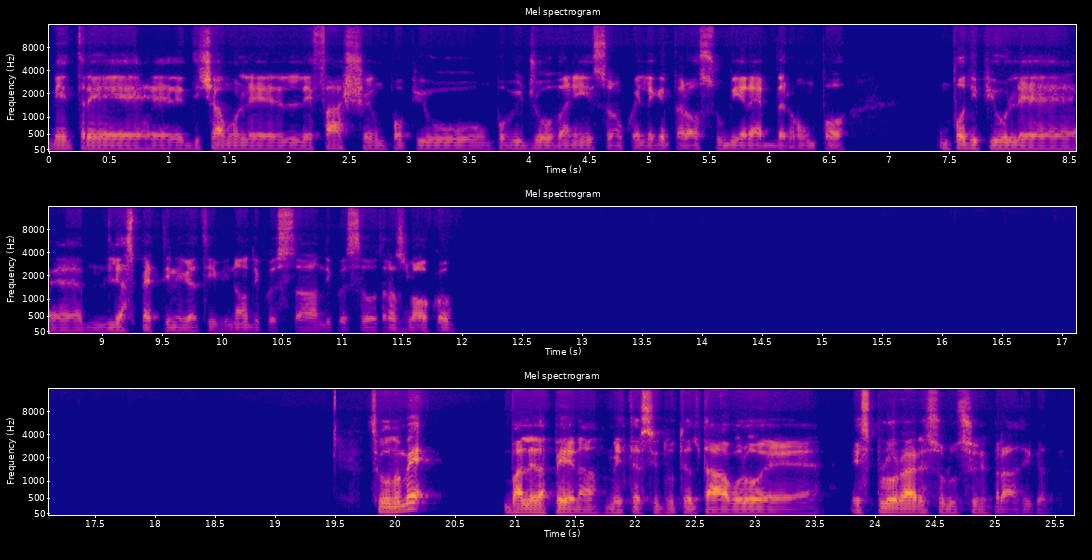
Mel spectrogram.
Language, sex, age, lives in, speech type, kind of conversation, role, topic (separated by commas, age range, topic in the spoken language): Italian, male, 35-39, Italy, conversation, advice, advisor, Come affrontare la scelta di trasferirsi per lavoro se questo rischia di dividere la famiglia?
